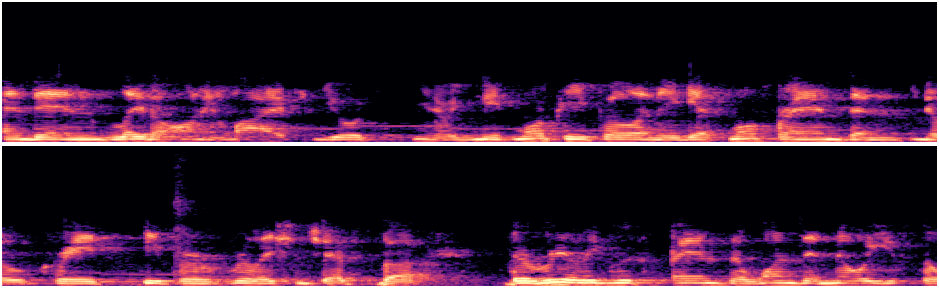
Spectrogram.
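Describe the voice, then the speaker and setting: A man with a Portuguese accent, medium pitch and monotone, flat intonation at a moderate pace. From northern Portugal. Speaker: model. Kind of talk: interview. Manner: halting.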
